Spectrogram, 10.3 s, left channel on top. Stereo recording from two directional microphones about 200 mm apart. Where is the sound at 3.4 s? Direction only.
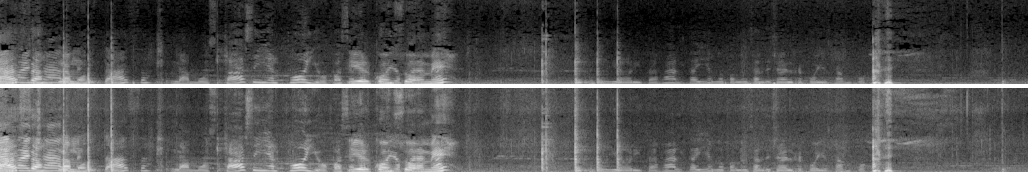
Centre (ahead or behind).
